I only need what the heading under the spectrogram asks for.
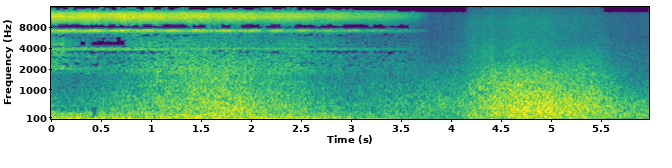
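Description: Gentle waves of a calm sea wash steadily onto a beach near Heaven's Gate, the harbor of Paradise City, at night under a full moon; a soft continuous surf that swells slightly and recedes, heard alone with no voices.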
